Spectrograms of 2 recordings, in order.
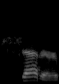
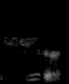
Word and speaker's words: Schetter: Now that sounds like Schetter, but it's actually Sheeter.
